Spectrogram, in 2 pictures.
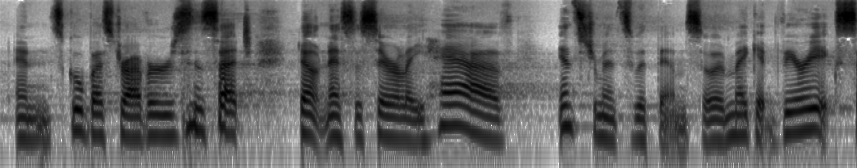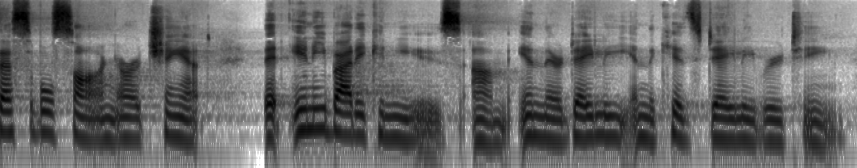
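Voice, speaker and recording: A woman music therapist talking casually with fillers and singing short chants in a high voice to show how they go. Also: long reverb tail. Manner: relaxed, conversational, with many fillers. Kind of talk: podcast talk on teaching songs.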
